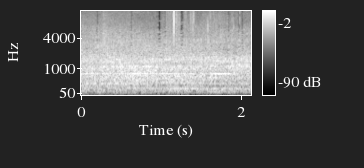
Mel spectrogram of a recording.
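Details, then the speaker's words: Old Ford gas plow truck, likely 5.4 Triton V8: short, steady, even idle with smooth low hum and no ticking or puffing; no exhaust leaks at all. "would you believe it if I told you this thing didn't even have a single exhaust leak a Ford gas job with no exhaust leak that is impressive my friends"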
